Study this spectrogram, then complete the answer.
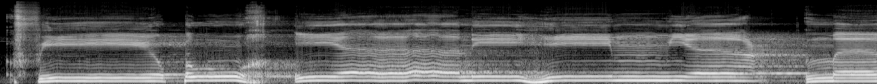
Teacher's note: Huruf H kita baca panjang dengan panjang 2 harokat, karena huruf H ini huruf H yang berdhammah U bertemu dengan huruf wawu sukun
